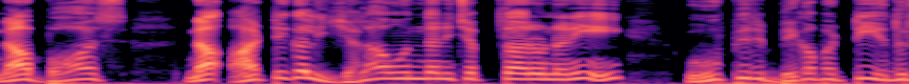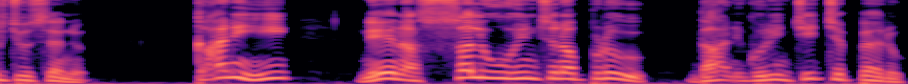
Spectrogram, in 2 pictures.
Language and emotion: Telugu, surprised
